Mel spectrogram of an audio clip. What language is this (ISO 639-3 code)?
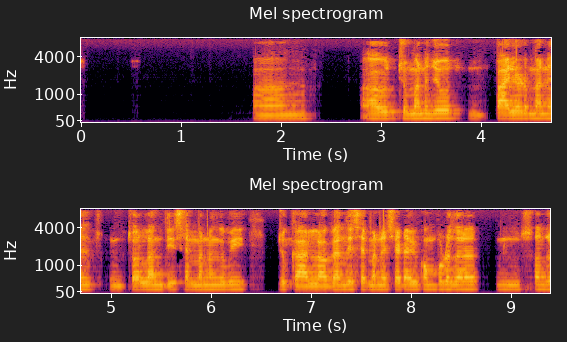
ori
